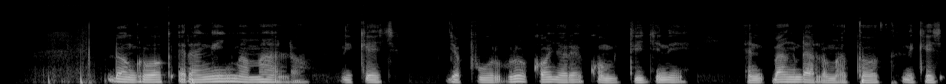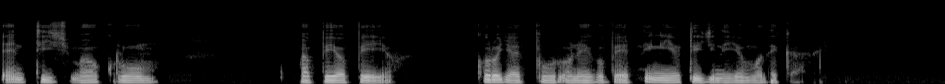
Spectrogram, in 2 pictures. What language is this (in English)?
Luo (Kenya and Tanzania)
